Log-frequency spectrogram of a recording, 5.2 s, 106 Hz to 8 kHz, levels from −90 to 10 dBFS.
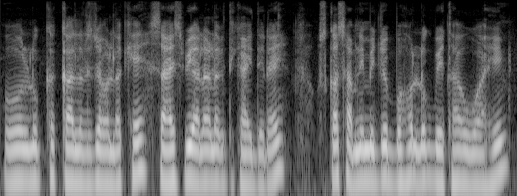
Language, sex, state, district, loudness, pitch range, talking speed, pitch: Hindi, male, Arunachal Pradesh, Longding, -16 LUFS, 145-155 Hz, 265 wpm, 145 Hz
